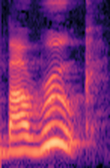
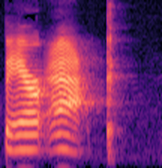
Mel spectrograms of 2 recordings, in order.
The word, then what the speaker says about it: Baruch: He wrote that early 20th century Wall Street investor Bernard pronounced his last name Baruch, not Barack.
